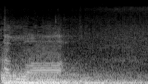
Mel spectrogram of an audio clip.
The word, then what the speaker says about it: Allah: If it's A-L-A-H, is Allah. You say Allah. I said, look, say Allah.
